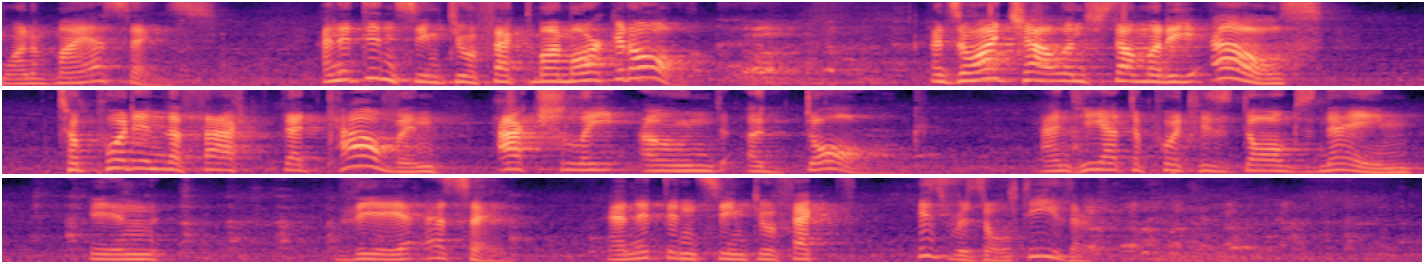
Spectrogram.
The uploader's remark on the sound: This sermon was preached on 28th May 2023 at all services of Helensburgh and Stanwell Park Anglican Church.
